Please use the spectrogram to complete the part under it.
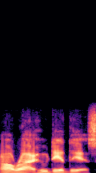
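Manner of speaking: thick, laid-on, put-on country accent. Imitating an actor's role in a movie: Daniel Craig country accent. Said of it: "some, like, like, country accent, so he's like".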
